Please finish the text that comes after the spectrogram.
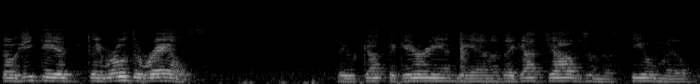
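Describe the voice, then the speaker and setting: A man's voice: on the high side, little pitch movement, measured pace, a little mellow, a little hiss or hum. Older man telling a chuckling story from afar. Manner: rambling, chuckles as he tells it. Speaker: blacksmith telling stories. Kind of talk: casual storytelling to a small group. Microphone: handheld video camera. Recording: distant from the mic, roomy.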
